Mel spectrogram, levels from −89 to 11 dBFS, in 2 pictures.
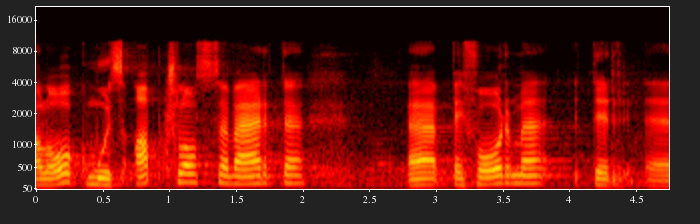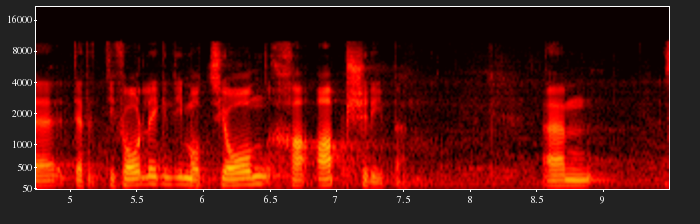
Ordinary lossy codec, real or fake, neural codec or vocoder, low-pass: none; real; none; 9.9 kHz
